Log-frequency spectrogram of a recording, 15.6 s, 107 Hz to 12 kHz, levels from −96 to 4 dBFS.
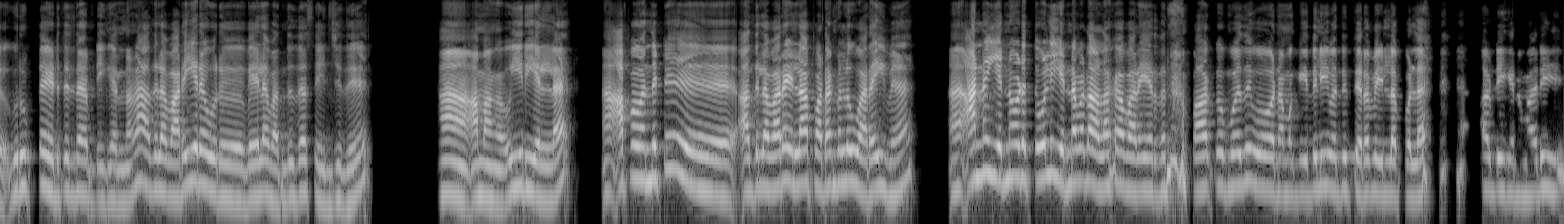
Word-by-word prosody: Group 225 +1 -4
தான் 235 -2 +2
எடுத்திருந்தேன் 210 -1 -2
அப்டீகுறனால, 180 +3 -6
அதுல 225 -1 0
வரையிற 235 +7 +2
ஒரு 195 -2 -4 0.2
வேலை 195 +2 +1
வந்து 175 +3 -6
தான் 205 0 -3
செஞ்சது. 170 +1 -7 0.9
ஆ, - - +4 0.3
ஆமாங்க 190 -3 -1
உயிரியல்ல. 210 -5 +1 0.5
அ - - -1
அப்போ 285 - 0
வந்துட்டு, 280 +5 0 0.8
அதுல 230 +1 +1
வர 235 - +5
எல்லா 250 +1 +5
படங்களும் 245 +2 +1
வரைவேன். 215 +3 -1 0.4
அ - - +1 0.2
ஆனா, 300 +3 +5
என்னோட 285 +2 +1
தோழி 290 +3 +2
என்ன 250 +1 +3
விட 265 -1 +3
அழகா 235 +2 +1
வரையிறத 215 0 -1
நான் - - -5
பாக்கும்போது, 235 +2 -2
"ஓ! - - -2 0.2
நமக்கு 205 0 -7
இதுலயும் 225 +1 -2
வந்து 220 0 -6
திறம 205 +1 0
இல்ல 200 - +1
போல" 190 0 -1 0.7
அப்டீங்குற 215 -2 -5
மாரி 215 +3 -5
220 Hz, 155 wpm, -23 LUFS, 200-240 Hz, 0.9 s, வர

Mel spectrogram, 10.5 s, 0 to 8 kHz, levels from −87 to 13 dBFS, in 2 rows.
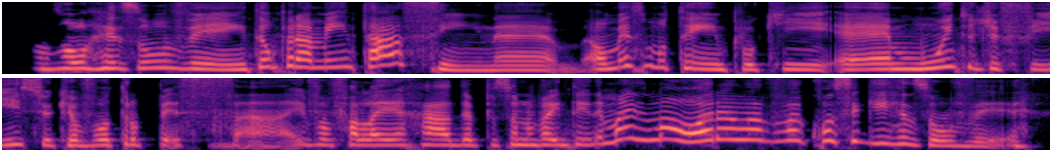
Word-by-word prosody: Vou 245 +3 +2
resolver. 255 0 -1
Então, 285 +9 0
pra 310 -2 +5
mim 300 +2 -3
tá, 355 +7 +5
assim, 200 - -3
né. 185 0 -3
Ao 225 - +1
mesmo 325 0 -3
tempo 215 -5 -1
que 205 -1 -4
é 210 +2 +3
muito 235 +8 +2
difícil, 220 0 -5
que 210 - -11
eu - - +2
vou 220 +2 0
tropeçar 220 -1 -6
e - - -8
vou 230 0 -5
falar 220 -1 +2
errado 225 0 +1
e - - +3
a - - -3
pessoa 220 +3 -5
não 230 - -1
vai 235 -1 +2
entender, 245 +4 -5
mas 450 +5 0
uma 435 -3 +5
hora 405 +5 +8
ela 445 -1 +3
vai 420 -1 0
conseguir 375 -7 -2
resolver. 200 -6 -4
235 Hz, 205 wpm, -22 LUFS, 215-290 Hz, -, hora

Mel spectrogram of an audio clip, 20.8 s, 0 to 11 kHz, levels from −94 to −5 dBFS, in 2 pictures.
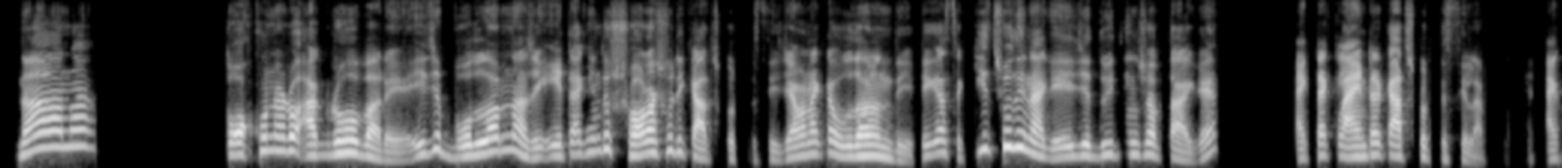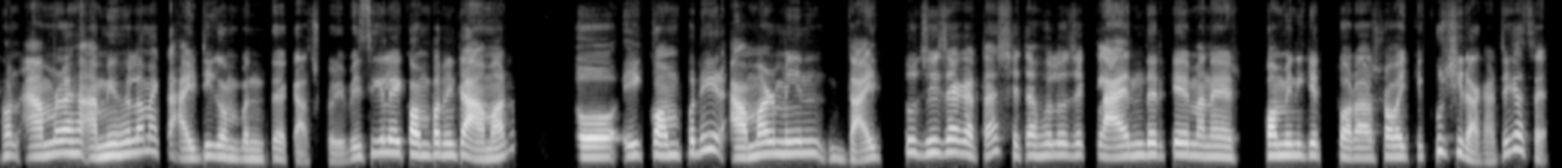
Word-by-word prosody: না, 205 - +4 0.3
না। - - +2 1.0
তখন 190 +6 +2
আরো 245 0 +4
আগ্রহ 185 +4 +2
বাড়ে। 130 -8 +1 0.2
এই 185 - -1
যে 265 - -1
বল্লাম 195 +8 +4
না - - +3
যে - - -2
এটা 195 +3 -3
কিন্তু 240 +4 -3
সরাসরি 215 +6 +3
কাজ 135 - +2
করতেছি। 135 -1 -15
যেমন 160 +4 +2
একটা 205 +1 -1
উদাহরণ 170 0 +4
দেই। 110 - -9
ঠিক 175 +4 -3
আছে? - - -12
কিছুদিন 290 +3 +1
আগে 145 -4 -4
এই - - -3
যে - - +2
২,৩ 195 +1 -7
সপ্তাহ 180 -6 0
আগে। - - -3 0.6
একটা 180 - 0
ক্লায়েন্ট 160 0 +5
এর 190 - -3
কাজ 165 - +5
করতেছিলাম। - - -10 0.5
এখন 180 +8 -5 0.2
আমরা 205 +5 +2 0.2
আমি 160 +3 +1
হইলাম 215 +4 0
একটা - - -6
আইটি 140 +5 -2
কোম্পানি 135 -3 -4
তে 145 - -4
কাজ - - -6
করি। 100 - -8
বেসিক্যালি 215 +7 -1
এই 210 - -13
কোম্পানি 185 0 +1
টা - - +8
আমার। 145 +5 +1 0.5
তো 160 - +3 0.3
এই 180 - -1
কোম্পানির 215 +8 0 0.2
আমার 190 +6 +3
মেইন 210 +1 -1 0.3
দায়িত্ব 150 +1 -1
যে 215 - 0
জায়গাটা 205 -5 +1
সেটা 180 -1 -4
হলো 185 +1 -2
যে, 185 - -3
ক্লায়েন্ট 165 +1 +4
দেরকে 190 0 0
মানে 165 -1 0 0.3
কমিউনিকেট 185 0 +1
করা, 150 -1 +1
সবাইকে 165 0 -1
খুশি 230 -2 -4
রাখা। - - -3
ঠিক 205 - -3
আছে? - - -7
185 Hz, 200 wpm, -23 LUFS, 165-210 Hz, 1.0 s, টা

